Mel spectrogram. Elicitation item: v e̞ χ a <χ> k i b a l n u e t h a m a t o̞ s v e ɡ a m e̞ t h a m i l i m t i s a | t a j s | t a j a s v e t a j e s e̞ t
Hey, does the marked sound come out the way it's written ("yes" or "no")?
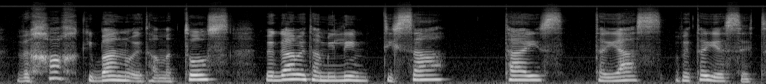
yes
